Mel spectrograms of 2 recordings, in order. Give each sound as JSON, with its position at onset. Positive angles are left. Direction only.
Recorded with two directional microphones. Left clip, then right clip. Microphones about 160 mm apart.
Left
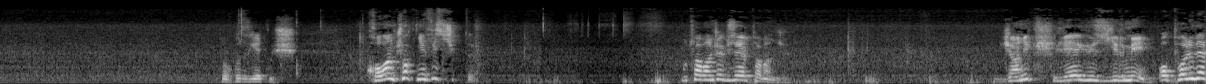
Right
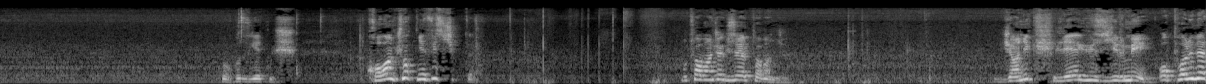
{"t": 2.5, "sound": "speech", "side_deg": 40}
{"t": 6.9, "sound": "speech", "side_deg": 30}
{"t": 10.0, "sound": "speech", "side_deg": 30}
